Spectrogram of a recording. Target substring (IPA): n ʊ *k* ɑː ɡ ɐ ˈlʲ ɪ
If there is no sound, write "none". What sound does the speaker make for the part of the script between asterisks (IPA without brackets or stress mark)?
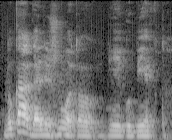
k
